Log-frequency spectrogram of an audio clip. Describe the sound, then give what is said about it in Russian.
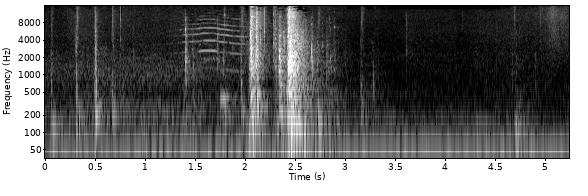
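A door being opened in a film, heard as a cluster of sharp clicks and a louder rattling burst near the middle, then a quiet, steady background with a few soft ticks. “Алекс открывает дверь. На пороге стоит поникшая Бет.”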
